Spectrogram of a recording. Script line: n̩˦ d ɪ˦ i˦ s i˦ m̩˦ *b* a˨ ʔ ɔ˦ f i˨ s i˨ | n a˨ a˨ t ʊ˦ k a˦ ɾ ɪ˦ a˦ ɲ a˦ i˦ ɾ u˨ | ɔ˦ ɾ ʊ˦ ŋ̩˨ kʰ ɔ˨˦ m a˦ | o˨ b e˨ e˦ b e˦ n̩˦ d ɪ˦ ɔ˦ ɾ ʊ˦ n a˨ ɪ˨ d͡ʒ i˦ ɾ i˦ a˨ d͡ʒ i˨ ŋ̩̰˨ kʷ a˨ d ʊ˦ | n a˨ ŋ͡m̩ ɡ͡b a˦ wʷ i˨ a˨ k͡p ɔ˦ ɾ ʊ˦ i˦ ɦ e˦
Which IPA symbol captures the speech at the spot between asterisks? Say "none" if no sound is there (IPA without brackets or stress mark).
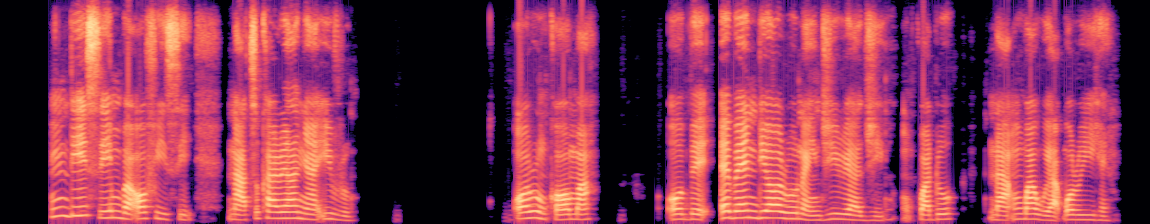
b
